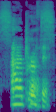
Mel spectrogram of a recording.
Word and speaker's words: address: We often stress the first syllable of a two-syllable noun or adjective. Context, produce, address, perfect.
